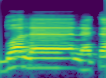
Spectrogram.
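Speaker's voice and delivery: ضلالت slow, daad heavy and full. Shown as a demonstration. Teacher models ضلالت slowly for the class. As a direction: drag out ضلالت with a thick daad. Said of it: "دعات موٹا بھی ادا کریں گے".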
